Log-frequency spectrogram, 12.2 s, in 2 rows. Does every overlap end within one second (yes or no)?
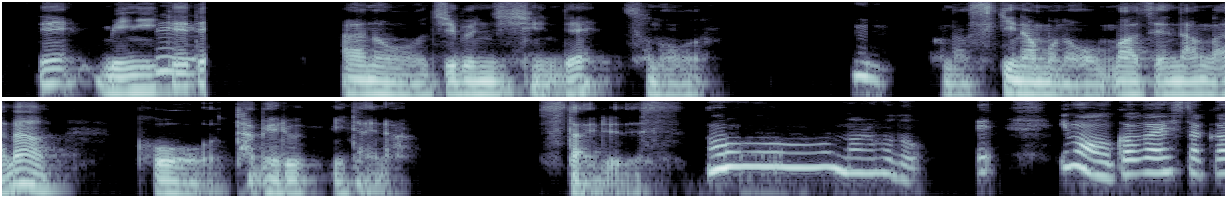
yes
